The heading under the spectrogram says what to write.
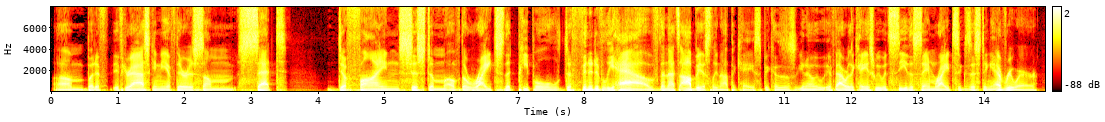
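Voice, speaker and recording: A male podcast co-host with a fairly low voice. He talks casually and gives blunt, profane opinions. The sound is very dry. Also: moderate pace, dry recording.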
